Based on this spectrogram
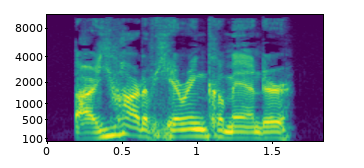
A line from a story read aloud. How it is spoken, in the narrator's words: Stone said, his voice slightly raised above normal tone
